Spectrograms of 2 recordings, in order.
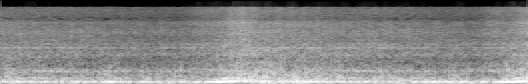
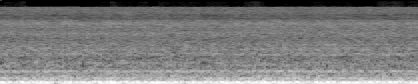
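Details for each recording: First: Cold engine won't hold idle: blipped up and down a few times but drops off and dies each time the throttle closes; after a little choke it idles fine. Manual-transmission project car, cheap flimsy throttle cable and bracket, tachometer just wired in. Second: Engine idling smoothly with a steady, even low rumble, no misses or hunting, after a little choke was applied; tachometer just installed and working. Normal idle.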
